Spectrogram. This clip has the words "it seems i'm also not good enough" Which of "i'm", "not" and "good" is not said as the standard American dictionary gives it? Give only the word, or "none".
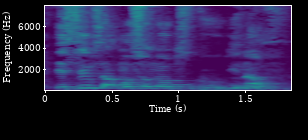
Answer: good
